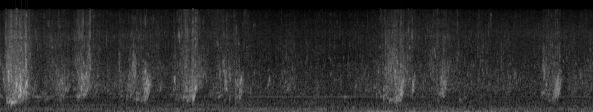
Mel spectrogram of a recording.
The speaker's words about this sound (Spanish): Oye el suave sonido del agua y siente el aire que acaricia tu piel.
